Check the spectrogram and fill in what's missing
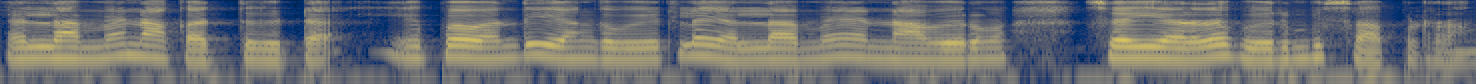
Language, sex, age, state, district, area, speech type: Tamil, female, 60+, Tamil Nadu, Erode, urban, spontaneous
